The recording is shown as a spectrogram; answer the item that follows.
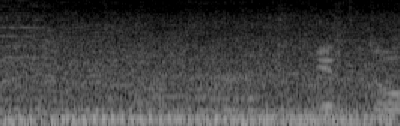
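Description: A vehicle engine idling with a steady low rumble, under faint voices; a man starts speaking near the end.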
